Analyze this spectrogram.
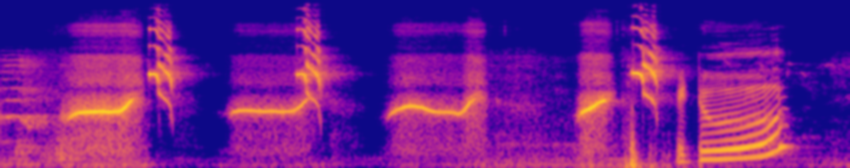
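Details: Green ringneck parakeet whistling: four level whistles that each lift at the end, each followed by a high squeak, then a final nasal, voice-like tone.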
